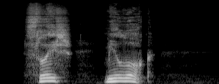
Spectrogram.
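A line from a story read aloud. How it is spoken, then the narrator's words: Uncertain doubtful woman. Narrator (Russian): неуверенно засомневалась тетка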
